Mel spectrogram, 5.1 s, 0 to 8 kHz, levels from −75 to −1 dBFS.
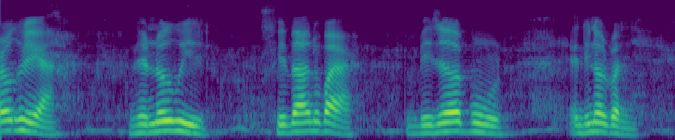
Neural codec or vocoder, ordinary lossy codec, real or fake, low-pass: autoencoder, 22.05 kHz, a latent of 192 numbers a frame, VITS, trained on one speaker; none; fake; 7.2 kHz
